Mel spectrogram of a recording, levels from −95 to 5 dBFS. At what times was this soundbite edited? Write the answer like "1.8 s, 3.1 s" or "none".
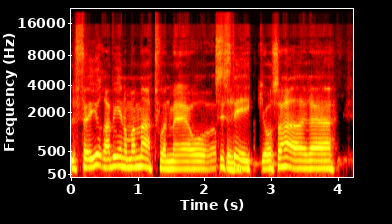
2.2 s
